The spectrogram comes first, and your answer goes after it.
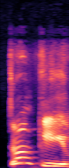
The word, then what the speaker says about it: donkey: Digraph EY, we talked about yesterday. The E makes the long sound. The Y is silent. Let's find the vowel pattern. We have O and E with two consonants. This is the VCCV pattern. The O is closed in, so it'll get a brevy. Don, donkey, like the animal. That first syllable is accented.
